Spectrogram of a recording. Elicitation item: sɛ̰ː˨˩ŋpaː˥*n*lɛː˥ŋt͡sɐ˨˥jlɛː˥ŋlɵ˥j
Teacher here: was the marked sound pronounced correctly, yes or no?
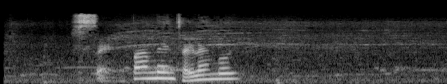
yes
